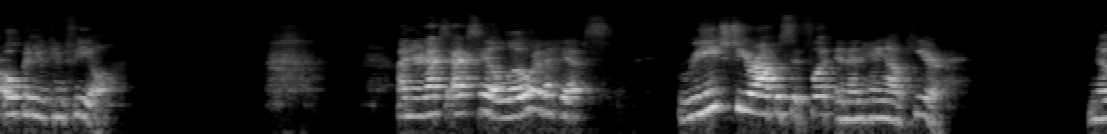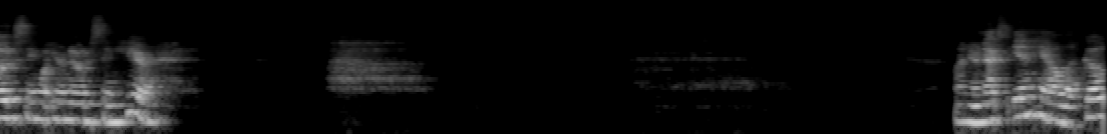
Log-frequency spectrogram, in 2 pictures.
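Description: A woman speaks calmly, giving instructions through a microphone, with pauses between phrases.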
